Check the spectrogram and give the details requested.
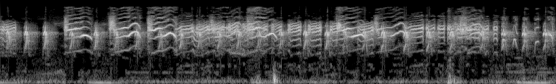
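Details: Flock of small birds chattering as a lure, an unbroken jumble of high squeaks, wavering whistles and quick trills from many callers at once.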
